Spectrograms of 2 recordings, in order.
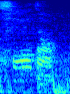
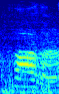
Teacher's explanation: >> This vowel needs a lot of jaw drop. >> The tongue tip lightly touches behind the bottom front teeth and the back part of the tongue presses down a little bit. >> The lips are neutral, very relaxed.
